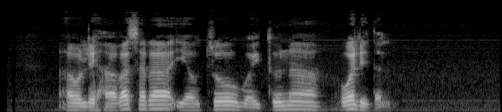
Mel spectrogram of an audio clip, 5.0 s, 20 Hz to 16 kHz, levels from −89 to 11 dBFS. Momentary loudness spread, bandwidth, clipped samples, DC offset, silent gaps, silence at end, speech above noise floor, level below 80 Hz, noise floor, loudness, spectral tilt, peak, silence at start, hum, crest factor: 8 LU; 10 kHz; under 0.1%; under 0.1%; none; 1.1 s; 37 dB; -70 dBFS; -62 dBFS; -24 LUFS; -5 dB/octave; -4 dBFS; 0.65 s; none; 22 dB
